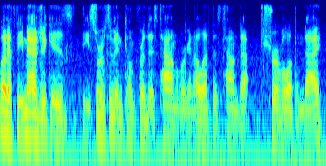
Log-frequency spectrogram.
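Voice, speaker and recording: Over clear background noise, a man does a raspy put-on character voice at medium pitch and a fairly quick pace. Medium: actual play. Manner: eager, talks over others.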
